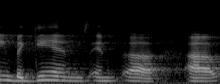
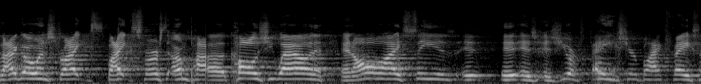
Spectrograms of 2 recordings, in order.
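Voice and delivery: higher and louder, building aggression; Rickey's hot-headed taunt; 6 semitones higher, 6 dB louder than usual. Acted. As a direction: provoke him hard. Rickey's heated scenario.

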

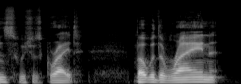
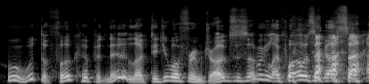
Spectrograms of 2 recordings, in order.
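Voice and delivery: mock bewildered mate; 6 semitones higher than usual. Cousin's retold puzzled question.

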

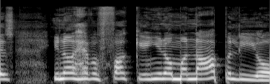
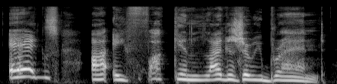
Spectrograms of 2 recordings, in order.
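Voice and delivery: usual speaking voice

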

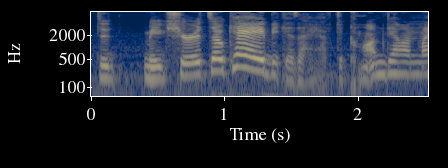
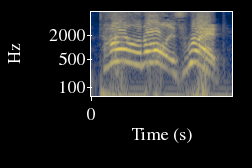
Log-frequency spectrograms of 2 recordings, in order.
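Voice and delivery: much louder and higher, hammering Tylenol; loud indignant repeat; 9 semitones higher, 18 dB louder than usual. Real, not acted. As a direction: shout it in disbelief.

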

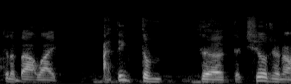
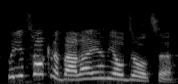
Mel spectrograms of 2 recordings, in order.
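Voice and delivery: high-pitched hammed-up movie quote; comic high-voiced impression of the film; mock movie characters; 12 semitones higher than usual. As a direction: put on a high, silly accented character voice. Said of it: "Or stuff like that".

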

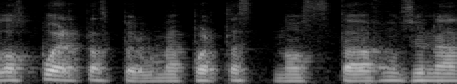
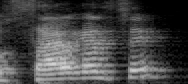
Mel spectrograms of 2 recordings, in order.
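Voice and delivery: sharp raised call to get out; urgent shout; 8 semitones higher, 6 dB louder than usual. Retold or imitated. Telling relatives to leave the house, urgent shout. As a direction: yell at them to get out.

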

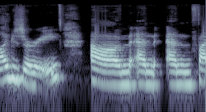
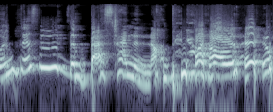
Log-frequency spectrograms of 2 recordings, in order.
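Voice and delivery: laughing disbelief; 8 semitones higher, 5 dB louder than usual. Retold or imitated. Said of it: "I'm like".

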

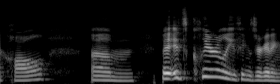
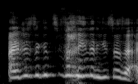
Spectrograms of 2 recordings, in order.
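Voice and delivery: laughing; 12 semitones higher, 5 dB louder, much faster than usual. Real, not acted. Laughing while explaining.

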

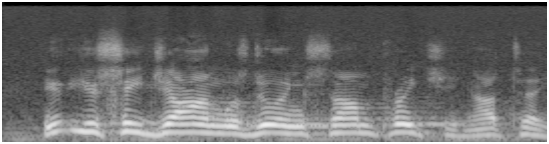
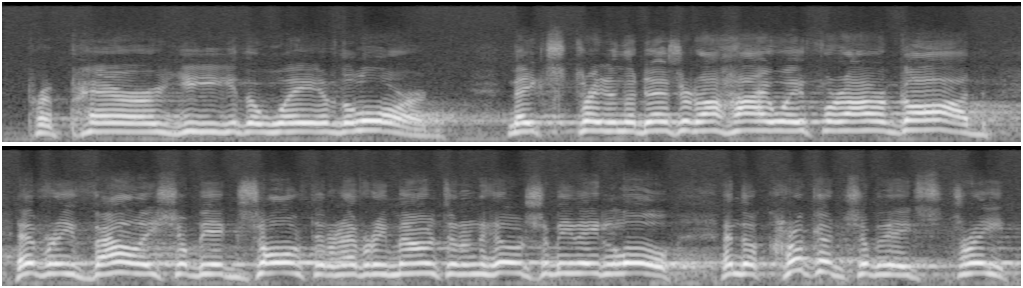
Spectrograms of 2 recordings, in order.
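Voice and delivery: high, ringing pulpit recitation; impassioned Bible recitation; declaimed scripture; 5 semitones higher, 5 dB louder than usual. Real, not acted. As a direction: proclaim the prophecy in rising waves. Declaims scripture at full force.

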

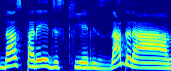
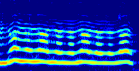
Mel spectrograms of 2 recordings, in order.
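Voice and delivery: scared whimpering; 11 semitones higher than usual. Acted.

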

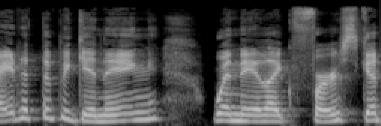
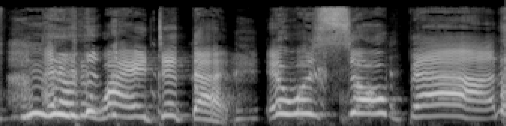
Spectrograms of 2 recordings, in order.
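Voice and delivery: laughing quote; 8 semitones higher than usual. Retold or imitated. Quoting Emily's confession to her co-host, laughing hard and higher. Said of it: "And she's like".

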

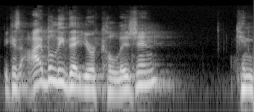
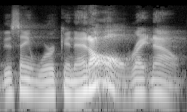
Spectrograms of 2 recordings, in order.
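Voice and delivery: loud, drawn-out exasperation; exasperated; 7 dB louder than usual. Retold or imitated. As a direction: complain to God, leaning hard on the words. Retells frustration at failed prayer.

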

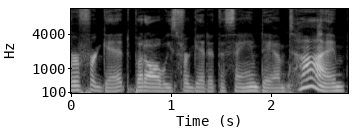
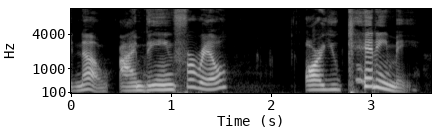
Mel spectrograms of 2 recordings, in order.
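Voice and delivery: louder, emphatic mock outrage; all caps rage; 2 semitones higher, 5 dB louder than usual. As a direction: act out an exasperated all-caps tweet. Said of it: "in all caps rage to just say".

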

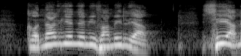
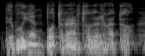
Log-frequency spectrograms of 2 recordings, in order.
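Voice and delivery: much lower, softer seductive growl; macho stripper character; 9 dB quieter than usual. Retold or imitated. To the crowd as his stripper character, low and seductive. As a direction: croon it like a cocky stage stud. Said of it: "tener un personaje que era como muy, muy de".

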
